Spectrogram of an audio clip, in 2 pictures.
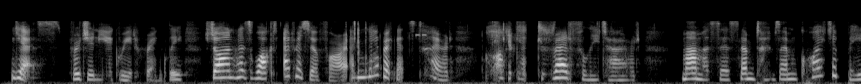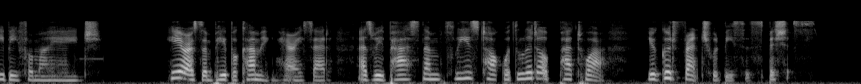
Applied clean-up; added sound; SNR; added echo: neural diffusion model UNIVERSE++.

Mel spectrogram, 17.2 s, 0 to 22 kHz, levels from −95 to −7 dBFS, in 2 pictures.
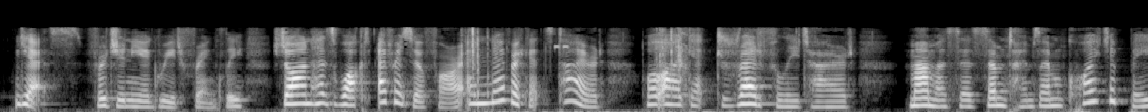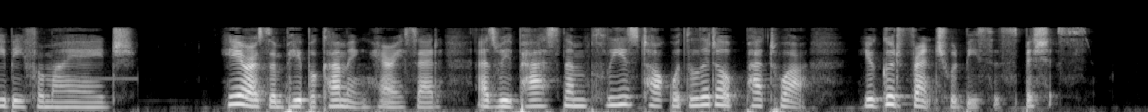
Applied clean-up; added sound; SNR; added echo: none; Camera; 12 dB; none.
